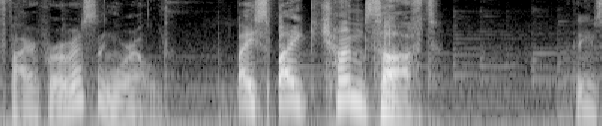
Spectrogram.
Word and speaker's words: Spike Chunsoft: by Spike Chunsoft. I think is how you pronounce it.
